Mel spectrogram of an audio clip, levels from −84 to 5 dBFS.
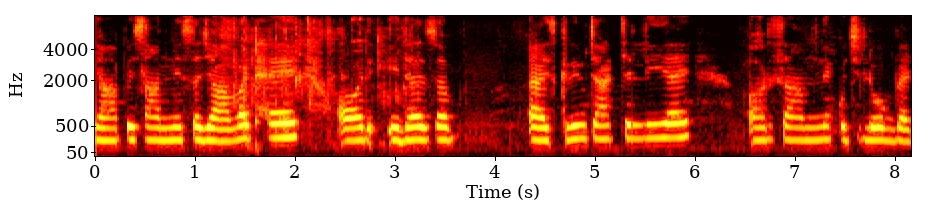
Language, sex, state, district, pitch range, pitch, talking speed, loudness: Hindi, female, Uttar Pradesh, Hamirpur, 235-260 Hz, 240 Hz, 140 wpm, -16 LUFS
